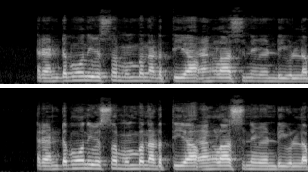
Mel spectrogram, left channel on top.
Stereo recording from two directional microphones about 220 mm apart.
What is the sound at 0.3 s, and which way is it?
A man's voice, 30° right (ahead or behind).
